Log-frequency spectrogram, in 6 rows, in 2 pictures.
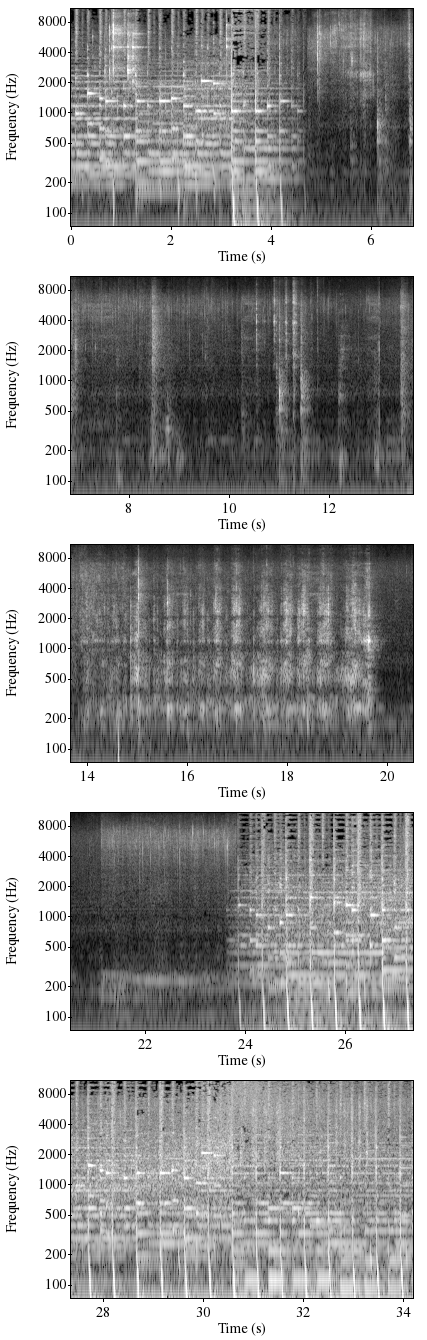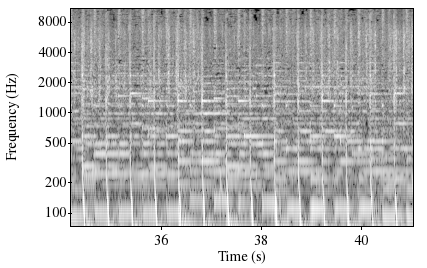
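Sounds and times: butter sizzling in a frying pan: 4.8s - 13.4s, 20.2s - 23.8s, 27.2s - 41.0s
metal spoon stirring pan: 13.8s - 19.9s, 28.9s - 41.0s.

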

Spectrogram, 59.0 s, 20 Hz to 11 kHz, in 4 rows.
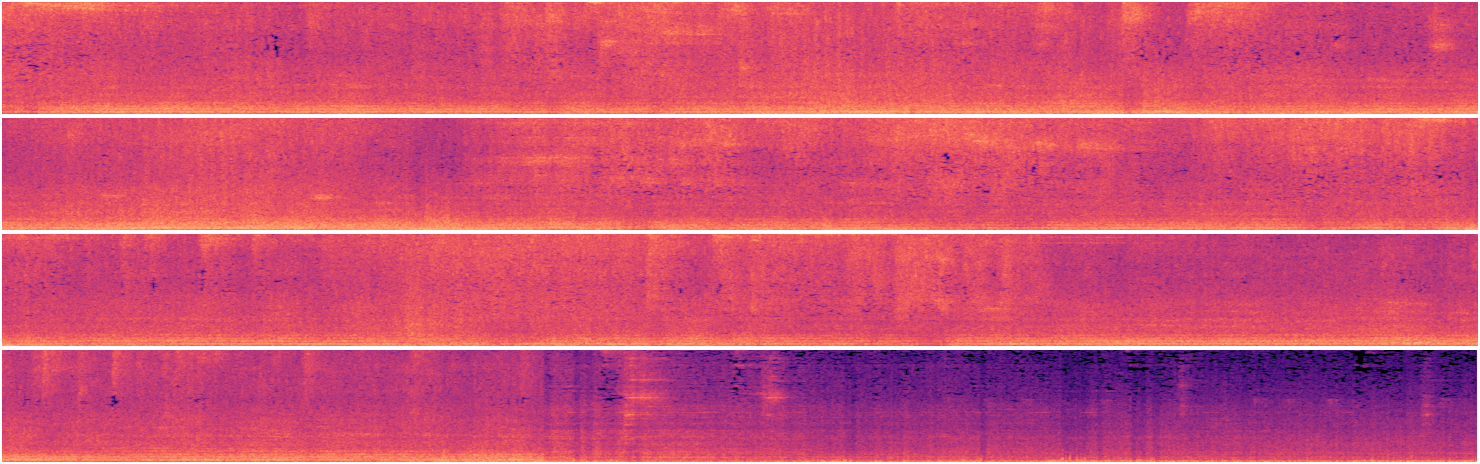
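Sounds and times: train wheels rumbling and clattering: 0.0s - 59.0s
high-pitched flange squeal: 15.3s - 40.4s, 47.2s - 52.5s.

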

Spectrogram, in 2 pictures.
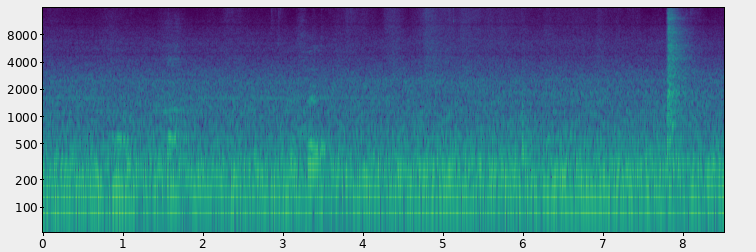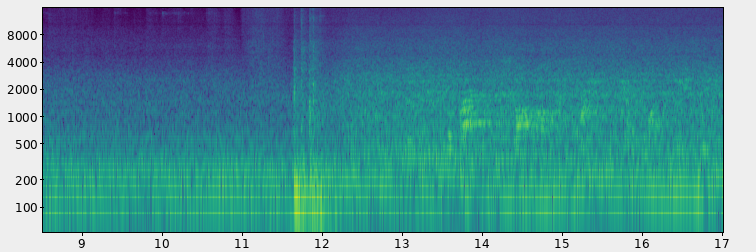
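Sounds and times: subway car hum: 0.0s - 17.0s
train doors opening with thump: 11.6s - 12.2s.

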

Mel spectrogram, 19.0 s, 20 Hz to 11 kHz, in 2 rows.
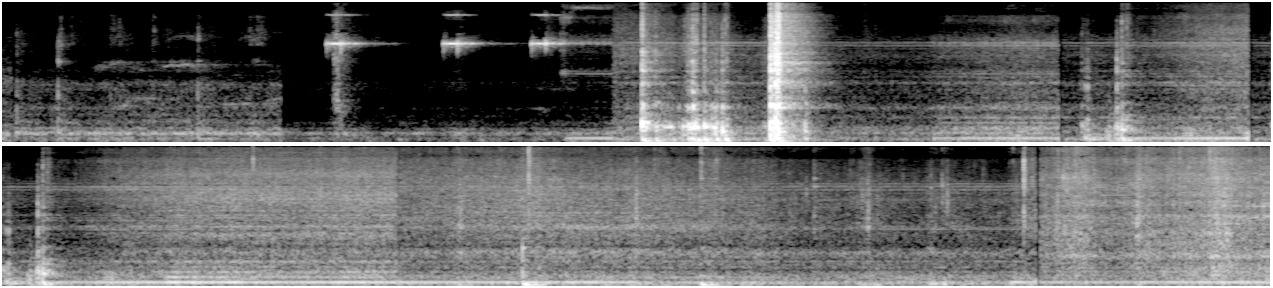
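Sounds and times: cooktop hum: 4.3s - 19.0s
spatula scraping pan: 17.3s - 19.0s.

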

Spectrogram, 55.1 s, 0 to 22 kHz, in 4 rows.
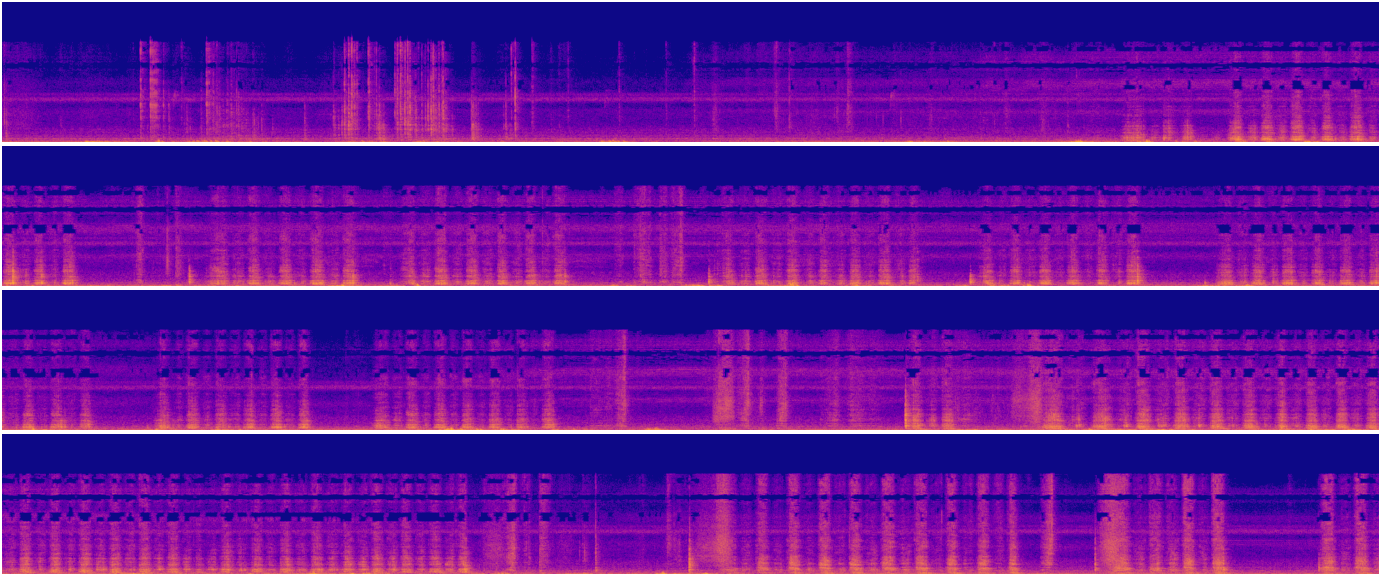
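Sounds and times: scraper rasping on wood: 11.2s - 14.6s, 15.7s - 19.5s, 20.1s - 25.2s, 25.9s - 30.7s, 31.3s - 33.1s, 35.8s - 46.0s, 48.5s - 53.6s, 54.5s - 55.0s.

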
